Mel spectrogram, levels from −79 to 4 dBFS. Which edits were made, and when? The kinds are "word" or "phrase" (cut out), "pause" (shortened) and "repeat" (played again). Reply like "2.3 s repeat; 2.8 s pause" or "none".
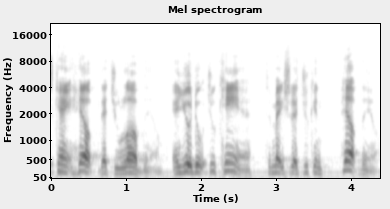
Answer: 1.5 s pause; 2.1 s phrase

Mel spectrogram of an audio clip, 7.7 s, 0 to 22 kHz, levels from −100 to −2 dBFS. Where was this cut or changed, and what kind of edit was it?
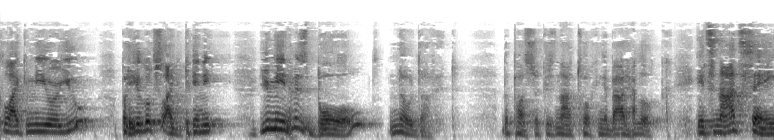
2.9 s word; 3.8 s pause; 6.3 s word

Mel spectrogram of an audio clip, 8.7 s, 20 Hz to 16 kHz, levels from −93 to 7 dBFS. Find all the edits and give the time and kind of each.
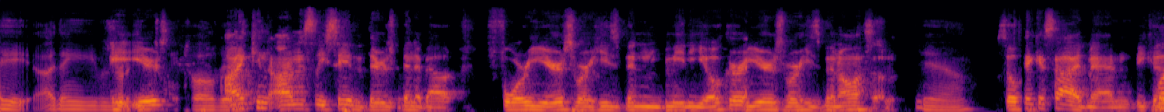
3.0 s word; 5.0 s word; 5.6 s phrase; 7.7 s word

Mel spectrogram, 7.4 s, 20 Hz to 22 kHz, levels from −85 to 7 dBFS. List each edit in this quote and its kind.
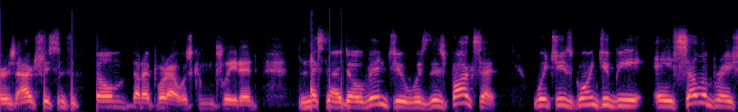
none

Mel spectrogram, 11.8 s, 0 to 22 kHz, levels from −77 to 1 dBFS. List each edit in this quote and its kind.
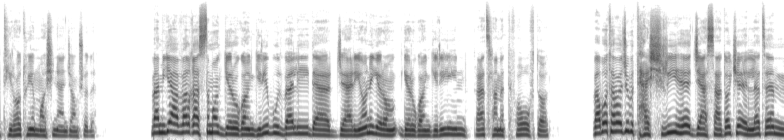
none

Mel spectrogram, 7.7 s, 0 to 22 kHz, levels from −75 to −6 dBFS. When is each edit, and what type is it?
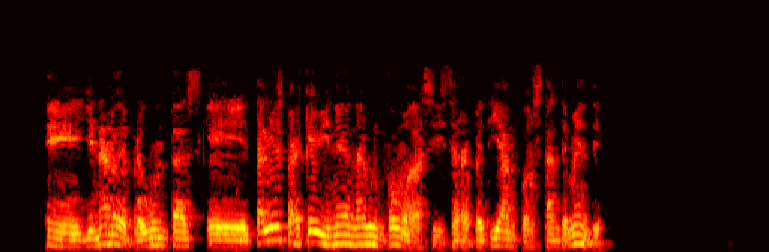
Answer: none

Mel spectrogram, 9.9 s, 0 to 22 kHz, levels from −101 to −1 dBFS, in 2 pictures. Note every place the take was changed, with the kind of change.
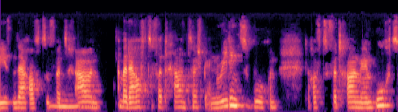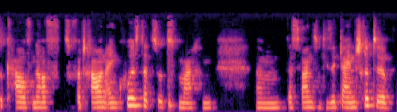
1.3 s pause

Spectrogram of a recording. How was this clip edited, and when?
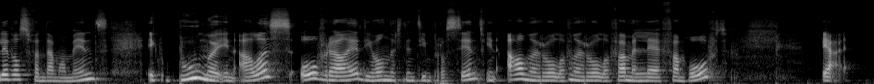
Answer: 1.6 s word; 4.8 s phrase; 5.7 s repeat; 6.8 s word

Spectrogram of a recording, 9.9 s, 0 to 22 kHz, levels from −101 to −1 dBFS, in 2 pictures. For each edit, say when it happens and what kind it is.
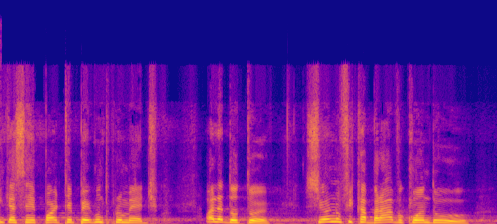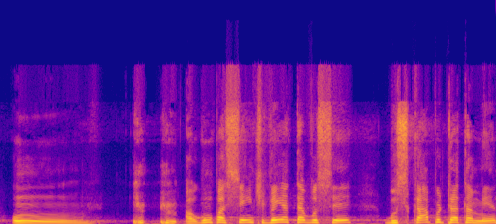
none

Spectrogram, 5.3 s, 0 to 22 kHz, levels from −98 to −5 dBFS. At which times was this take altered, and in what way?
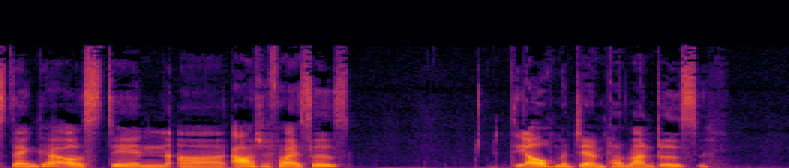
1.5 s word

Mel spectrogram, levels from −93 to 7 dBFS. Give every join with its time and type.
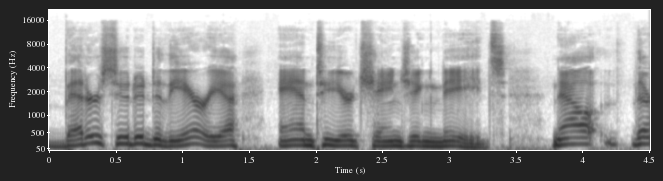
none

